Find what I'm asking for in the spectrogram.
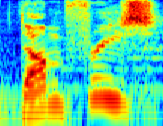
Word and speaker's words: Dumfries: And we're also going to go with one of his players here, Lewis Crombie, who is a sophomore from Dumfries, Scotland. Did I say that right? – Yep, that was pretty good.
